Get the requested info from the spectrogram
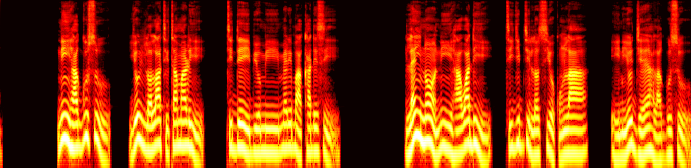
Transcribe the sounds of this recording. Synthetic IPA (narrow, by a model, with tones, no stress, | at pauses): nĩ˦i˦˨ɦa˧ɡu˦su˦˨ | joː˦lɔ˧la˦tʰi˧ta˦ma˦ɾi˦˨ | ti˦de˦i˧bi˧˦o˧mĩ˧mɛ˦ɾi˦ma˦˨ka˦de˦sḭ˦˨ | lɛ˨˦j̃ĩ˦˨nãː˦˨nĩ˨˦i˦˨ɦa˧wa˦di˦˨ | ti˨˦i˦d͡ʒi˦p̚ti˦˨lɔ˧si˦o˦˨kũ˨˦n̩˦la˦ | e˨i˨nĩ˧joː˦˨d͡ʒɛ˨˦a˦˨la̰˨ɡu˨˦su˦˨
